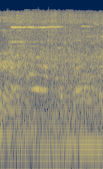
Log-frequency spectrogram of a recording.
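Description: Busy street noise: motorcycle engines running amid the voices of a crowd, with a steady low hum in the second half.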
